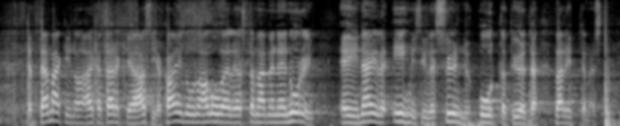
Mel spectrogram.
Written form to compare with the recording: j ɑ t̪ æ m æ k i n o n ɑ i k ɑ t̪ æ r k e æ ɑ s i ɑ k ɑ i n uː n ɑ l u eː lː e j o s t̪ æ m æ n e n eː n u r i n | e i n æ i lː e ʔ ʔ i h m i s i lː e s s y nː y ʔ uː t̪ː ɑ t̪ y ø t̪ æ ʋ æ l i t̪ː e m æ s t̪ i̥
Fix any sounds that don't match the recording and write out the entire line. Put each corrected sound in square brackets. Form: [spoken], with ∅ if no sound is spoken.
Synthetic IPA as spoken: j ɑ t̪ æ m æ k i n o n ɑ i k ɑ t̪ æ r k e æ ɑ s i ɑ k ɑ i n uː n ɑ l u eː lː e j o s t̪ æ m æ [m] e n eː n u r i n | e i n æ i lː e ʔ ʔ i h m i s i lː e s s y nː y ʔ uː t̪ː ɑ t̪ y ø t̪ æ ʋ æ l i t̪ː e m æ s t̪ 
